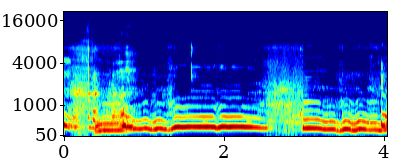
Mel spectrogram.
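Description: A person humming a slow tune in long held notes, with a short break about two and a half seconds in.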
